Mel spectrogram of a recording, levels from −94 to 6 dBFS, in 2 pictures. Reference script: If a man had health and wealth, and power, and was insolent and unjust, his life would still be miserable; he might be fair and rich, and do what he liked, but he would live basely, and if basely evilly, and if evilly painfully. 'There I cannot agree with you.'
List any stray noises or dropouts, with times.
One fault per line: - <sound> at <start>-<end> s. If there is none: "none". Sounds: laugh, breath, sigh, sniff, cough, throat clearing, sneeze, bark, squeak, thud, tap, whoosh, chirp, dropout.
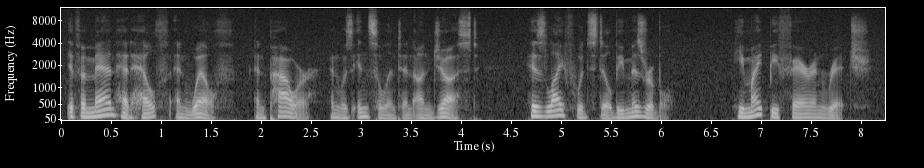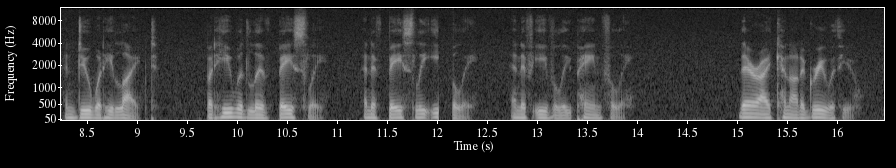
- dropout at 12.0-12.2 s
